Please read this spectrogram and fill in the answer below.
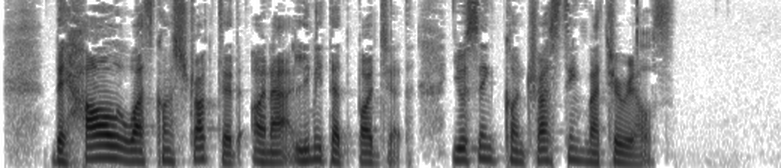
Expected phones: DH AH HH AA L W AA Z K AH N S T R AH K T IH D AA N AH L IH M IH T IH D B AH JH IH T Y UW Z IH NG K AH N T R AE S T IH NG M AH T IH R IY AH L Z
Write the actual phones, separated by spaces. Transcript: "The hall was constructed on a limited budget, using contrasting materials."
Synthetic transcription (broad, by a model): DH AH HH AA L W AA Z K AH N S T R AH K T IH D AA N AH L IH M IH T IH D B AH JH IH T Y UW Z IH NG K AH N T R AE S T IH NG M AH T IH R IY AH L S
